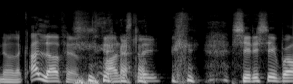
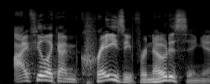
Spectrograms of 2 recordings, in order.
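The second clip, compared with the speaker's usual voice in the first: ordinary talk, nothing marked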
